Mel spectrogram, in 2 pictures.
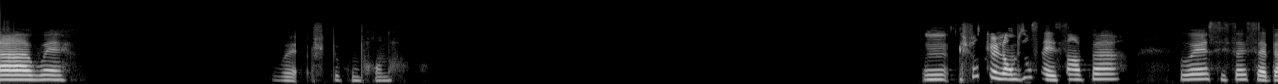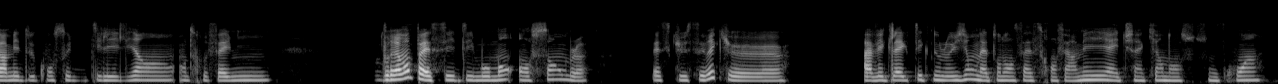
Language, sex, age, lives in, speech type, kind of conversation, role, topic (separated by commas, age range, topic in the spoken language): French, female, 25-29, France, conversation, unstructured, none, Quelle place la technologie occupe-t-elle dans vos loisirs ?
